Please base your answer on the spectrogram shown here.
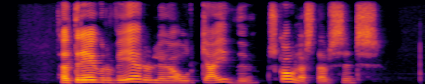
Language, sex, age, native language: Icelandic, female, 40-49, Icelandic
